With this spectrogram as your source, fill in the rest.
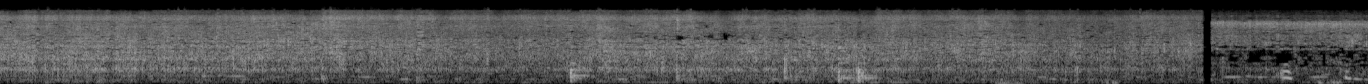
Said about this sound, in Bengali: এই যে এখন আমি এগুলো ভাজবো, একটা একটা করে দিয়ে দেবো কড়াইতে।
